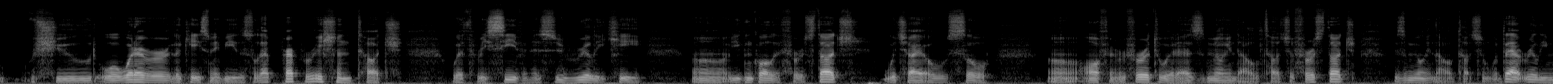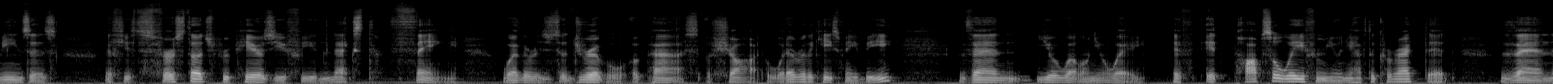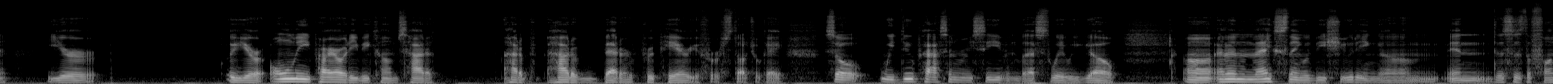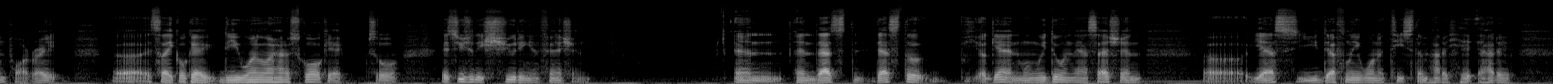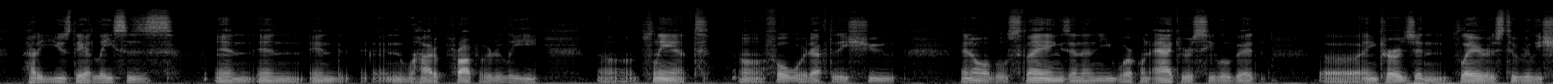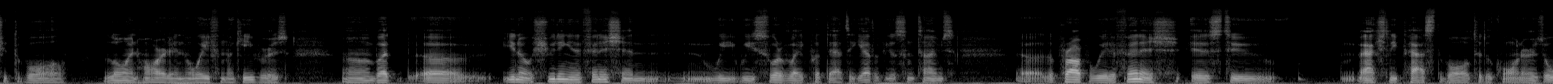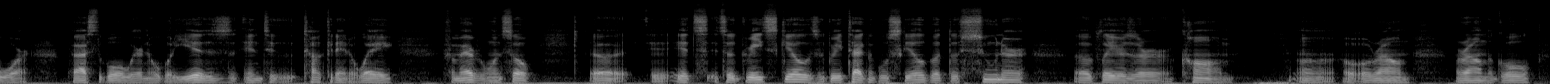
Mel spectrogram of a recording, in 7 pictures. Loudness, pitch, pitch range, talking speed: -32 LUFS, 95 Hz, 90-105 Hz, 165 wpm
